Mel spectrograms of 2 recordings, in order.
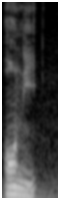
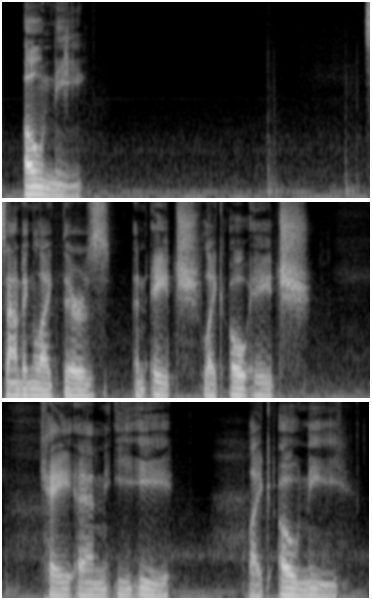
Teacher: There's a difference between oni with the shorter O sound, oni, versus oni, sounding like there's an H, like OHKNEE, like oni. There is a little more of a subtle pronunciation difference for oni.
